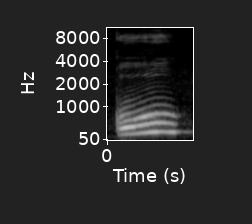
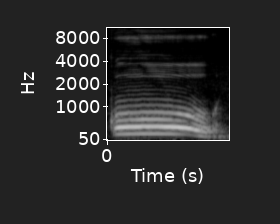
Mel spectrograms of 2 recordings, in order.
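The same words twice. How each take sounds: First: The vowel is held for a short time. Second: The vowel is held for a long time. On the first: "पहली बार जब अक्षर को बोलता है तो एक मात्रा का प्रयोग करता है" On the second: "तीसरी बार तीन मात्राओं"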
